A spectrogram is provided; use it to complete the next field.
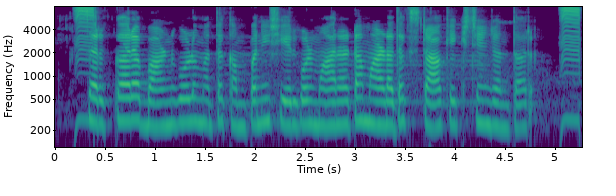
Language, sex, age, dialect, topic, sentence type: Kannada, female, 18-24, Northeastern, banking, statement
